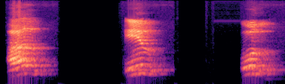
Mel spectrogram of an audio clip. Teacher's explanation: زبان کی نوک اور اوپر والے دانتوں کا کنارہ۔ اد، اذ، اد نرمی سے لگائیں گے، سیٹی کی آواز نہیں آنے دیں گے۔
